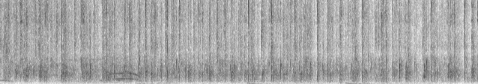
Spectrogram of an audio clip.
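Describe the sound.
Audience applause welcomes a pianist at a concert in Paris. Dense, steady clapping fills the whole clip at an even loudness.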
